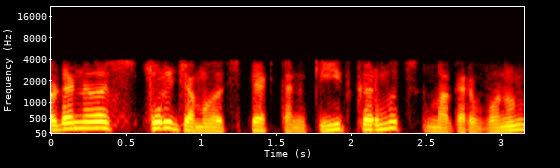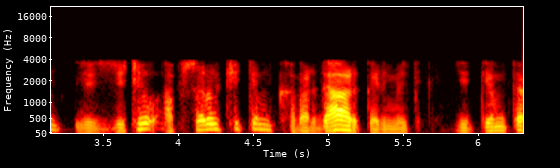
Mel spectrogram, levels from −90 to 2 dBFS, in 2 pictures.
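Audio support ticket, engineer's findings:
Speech through AMR narrowband mobile codec, whole clip. Nothing above 4 kHz, voice buzzy and synthetic, heavy codec damage. Sounds like a low AMR-NB mode, around 6 kbps, so the vocal-tract model plus sparse pulses per 5 ms subframe leaves little detail. Probably a mobile leg in the chain.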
